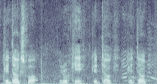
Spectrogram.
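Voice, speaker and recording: This casual outdoor vlog features a sheep farmer from Scotland, in his thirties, with a broad accent, speaking to a child and his sheepdog in an open farm field. His high, expressive voice has a darkish tone and moves a little fast, with some chatter in the background. Field noise comes through the action camera he holds at arm's length.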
